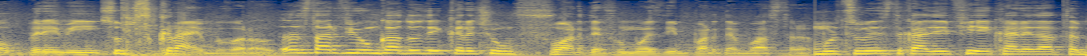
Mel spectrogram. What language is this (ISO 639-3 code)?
ron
